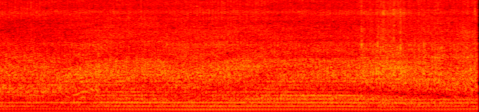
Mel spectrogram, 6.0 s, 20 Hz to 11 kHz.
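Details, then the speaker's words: Late-80s/90s John Deere 14SZ mower, 5 hp, unrun 2 years, after carb cleaned, jets cleared and carb correctly reassembled: even, steady engine note at constant speed without surging or stumbling; runs perfectly. "It runs perfectly with a new carb clean and when you put it together correctly. So look at that. It runs perfect."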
